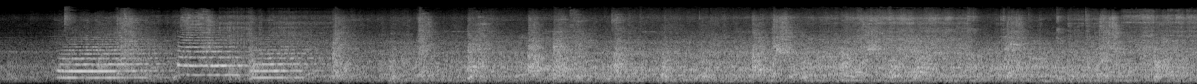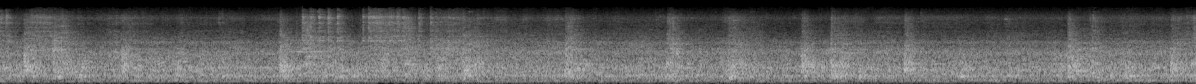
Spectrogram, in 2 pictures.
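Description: A train horn gives three short blasts near the start, the middle one higher. Then Indian Railways passenger coaches roll past close by, their wheels clattering steadily over rail joints and points.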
